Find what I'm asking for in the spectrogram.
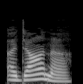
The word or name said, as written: adanna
